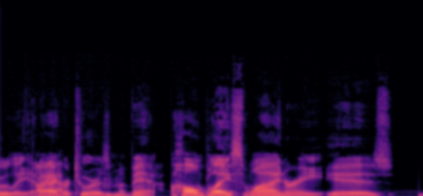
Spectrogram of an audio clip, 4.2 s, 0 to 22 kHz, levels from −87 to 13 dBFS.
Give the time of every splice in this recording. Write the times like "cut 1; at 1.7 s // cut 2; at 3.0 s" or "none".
none

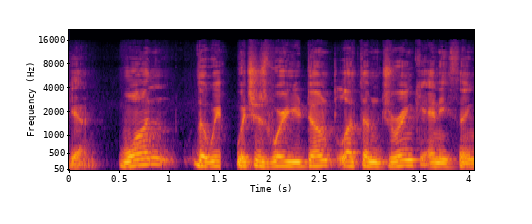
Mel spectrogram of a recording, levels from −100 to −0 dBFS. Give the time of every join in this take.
cut 1; at 1.5 s

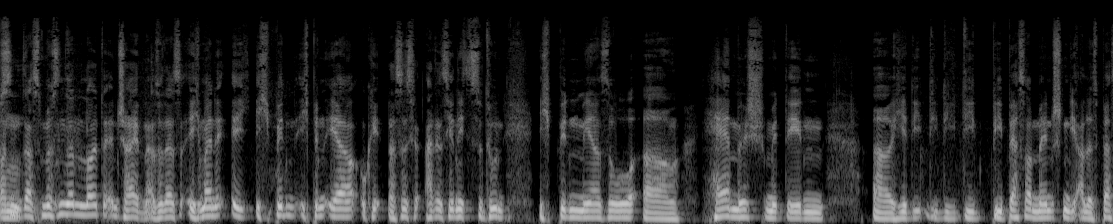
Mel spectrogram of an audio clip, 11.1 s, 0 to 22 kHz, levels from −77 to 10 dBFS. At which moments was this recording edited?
none

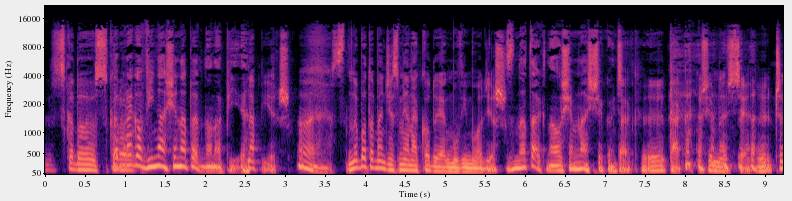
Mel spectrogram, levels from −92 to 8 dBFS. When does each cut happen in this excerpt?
none

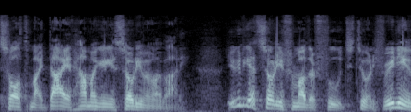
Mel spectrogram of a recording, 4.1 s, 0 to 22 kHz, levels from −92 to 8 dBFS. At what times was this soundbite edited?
none

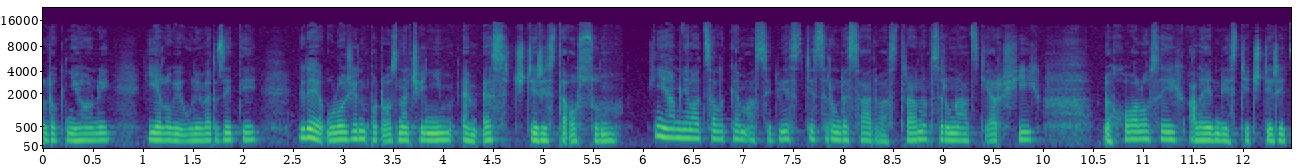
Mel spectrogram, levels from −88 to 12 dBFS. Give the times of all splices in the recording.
none

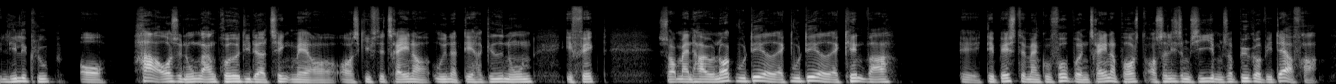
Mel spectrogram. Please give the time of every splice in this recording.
cut 1; at 7.9 s

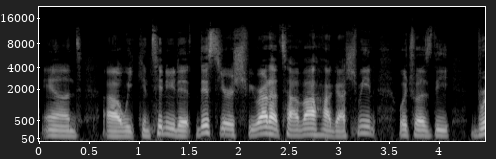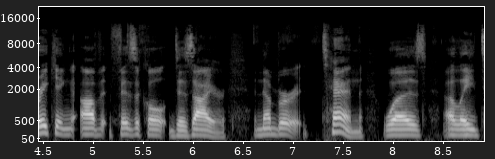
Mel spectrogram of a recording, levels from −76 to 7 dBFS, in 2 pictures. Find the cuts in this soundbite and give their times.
none

